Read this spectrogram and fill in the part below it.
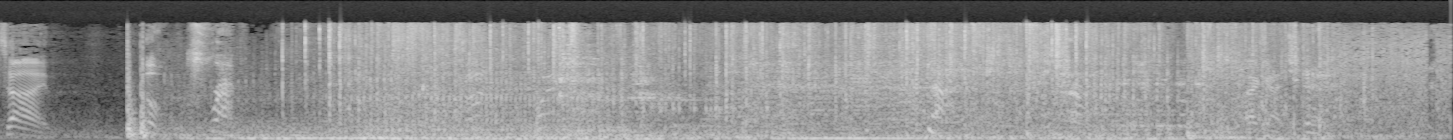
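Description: Heavy stone rumbles and crashes as it collapses.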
